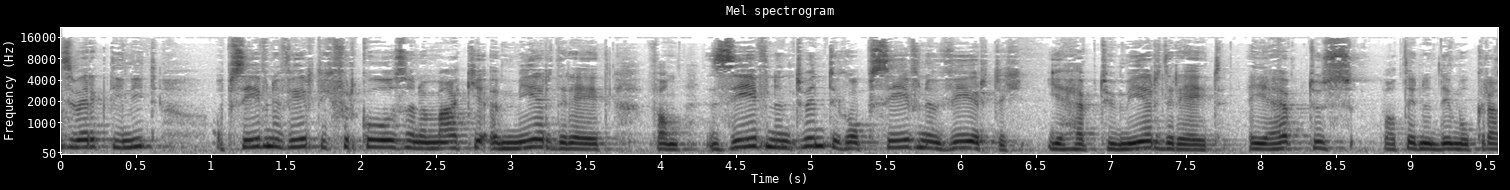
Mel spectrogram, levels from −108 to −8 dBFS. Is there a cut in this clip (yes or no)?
no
